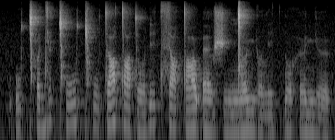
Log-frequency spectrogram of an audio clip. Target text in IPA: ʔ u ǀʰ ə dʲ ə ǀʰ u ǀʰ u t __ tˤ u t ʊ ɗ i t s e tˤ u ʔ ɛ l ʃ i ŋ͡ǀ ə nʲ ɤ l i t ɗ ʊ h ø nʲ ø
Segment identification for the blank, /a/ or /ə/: ə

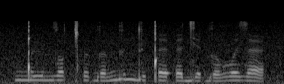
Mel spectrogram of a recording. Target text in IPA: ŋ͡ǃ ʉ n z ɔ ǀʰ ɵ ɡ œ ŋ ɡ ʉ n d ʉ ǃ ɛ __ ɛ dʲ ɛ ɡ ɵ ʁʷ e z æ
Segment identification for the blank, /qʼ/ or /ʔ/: ʔ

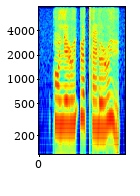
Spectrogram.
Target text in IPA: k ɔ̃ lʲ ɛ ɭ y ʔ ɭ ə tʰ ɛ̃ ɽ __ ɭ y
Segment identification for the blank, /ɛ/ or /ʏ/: ʏ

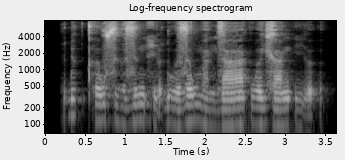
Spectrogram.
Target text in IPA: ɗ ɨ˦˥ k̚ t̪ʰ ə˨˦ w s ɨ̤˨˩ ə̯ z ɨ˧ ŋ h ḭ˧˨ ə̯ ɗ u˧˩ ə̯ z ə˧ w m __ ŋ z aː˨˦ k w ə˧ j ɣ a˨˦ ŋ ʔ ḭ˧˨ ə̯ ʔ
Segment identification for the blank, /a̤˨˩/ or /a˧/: a̤˨˩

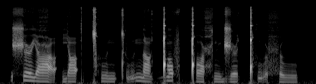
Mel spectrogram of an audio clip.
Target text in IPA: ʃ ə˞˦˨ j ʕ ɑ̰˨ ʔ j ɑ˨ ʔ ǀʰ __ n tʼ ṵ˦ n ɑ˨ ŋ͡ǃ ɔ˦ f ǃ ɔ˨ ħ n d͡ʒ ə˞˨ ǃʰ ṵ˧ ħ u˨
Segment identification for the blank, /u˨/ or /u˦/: u˨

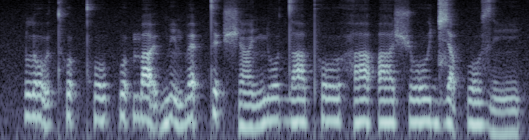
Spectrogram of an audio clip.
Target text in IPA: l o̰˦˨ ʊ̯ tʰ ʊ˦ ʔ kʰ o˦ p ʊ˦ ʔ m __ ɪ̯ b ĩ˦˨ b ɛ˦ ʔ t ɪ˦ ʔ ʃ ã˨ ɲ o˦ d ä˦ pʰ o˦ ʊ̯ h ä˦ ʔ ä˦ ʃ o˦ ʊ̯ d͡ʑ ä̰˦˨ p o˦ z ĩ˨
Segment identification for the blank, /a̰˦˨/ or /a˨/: a̰˦˨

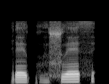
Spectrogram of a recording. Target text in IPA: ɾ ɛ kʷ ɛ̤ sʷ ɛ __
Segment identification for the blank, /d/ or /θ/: θ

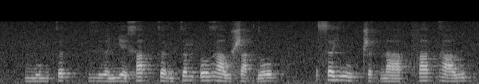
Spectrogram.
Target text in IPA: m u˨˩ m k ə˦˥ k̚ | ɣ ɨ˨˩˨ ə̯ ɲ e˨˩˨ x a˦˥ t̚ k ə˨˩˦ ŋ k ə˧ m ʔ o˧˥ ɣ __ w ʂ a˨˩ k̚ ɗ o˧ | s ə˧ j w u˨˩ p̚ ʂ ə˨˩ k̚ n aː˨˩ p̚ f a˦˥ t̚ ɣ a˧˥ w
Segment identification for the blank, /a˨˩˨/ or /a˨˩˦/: a˨˩˦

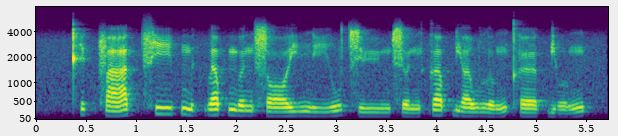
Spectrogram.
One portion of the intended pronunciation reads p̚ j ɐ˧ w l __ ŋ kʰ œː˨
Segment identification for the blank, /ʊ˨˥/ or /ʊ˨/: ʊ˨˥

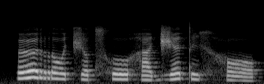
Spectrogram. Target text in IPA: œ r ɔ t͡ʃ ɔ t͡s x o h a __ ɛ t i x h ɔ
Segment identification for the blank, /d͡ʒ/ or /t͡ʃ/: d͡ʒ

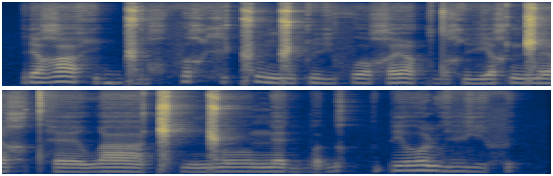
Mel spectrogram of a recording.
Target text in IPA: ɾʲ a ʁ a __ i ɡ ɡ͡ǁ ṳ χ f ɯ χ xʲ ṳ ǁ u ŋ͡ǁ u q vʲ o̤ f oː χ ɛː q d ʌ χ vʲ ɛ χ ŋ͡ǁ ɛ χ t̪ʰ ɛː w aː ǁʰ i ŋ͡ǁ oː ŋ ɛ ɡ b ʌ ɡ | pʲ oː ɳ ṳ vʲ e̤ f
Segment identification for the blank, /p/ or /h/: h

